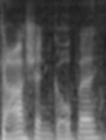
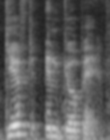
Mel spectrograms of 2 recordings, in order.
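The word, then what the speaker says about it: Ngoepe: Isn't it like Gosh and Gope? – It's Gift and Gope. – Gift and Gope. – Gift, like present.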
